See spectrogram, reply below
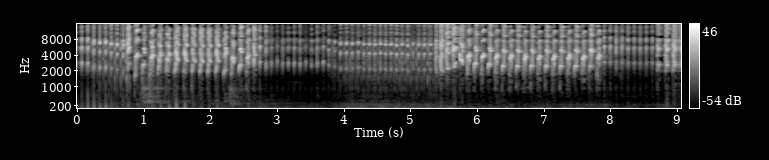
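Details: A lovebird's ngekek, used to coax lazy lovebirds into singing: long bursts of very rapid, piercing chattering notes, several seconds at a time, with a short quieter stretch between bouts.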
